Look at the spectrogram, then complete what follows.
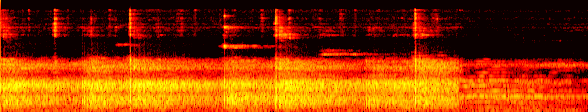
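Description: Tennis ball struck by a racket, four sharp hits about one and a half to two seconds apart, over a steady background hiss.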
